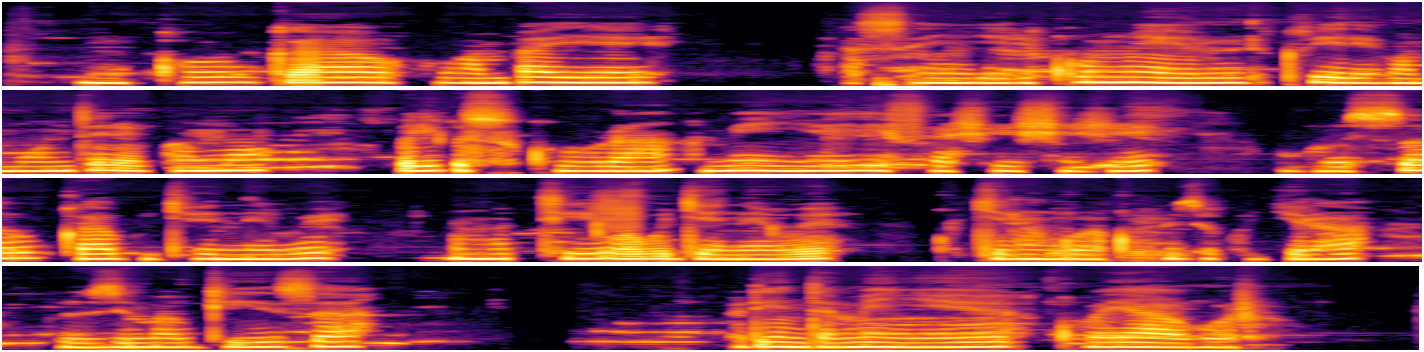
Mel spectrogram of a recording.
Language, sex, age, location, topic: Kinyarwanda, female, 18-24, Kigali, health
